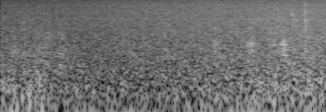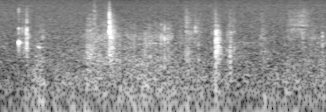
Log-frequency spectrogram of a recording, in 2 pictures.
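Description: Steady hiss of room tone, then from about halfway a few soft clicks and rustles of hands handling a stretched canvas painting.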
